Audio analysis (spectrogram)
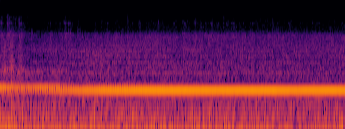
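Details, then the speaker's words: Camper van with newly fitted Thule roof rack, at cruising speed: loud steady mid-pitched howl on one note over road rumble, wind whistling through the rack; described as horrid high-frequency vibration. "That is absolutely horrid. Absolutely horrible. It's a high pressure, or high, what's it called? High frequency vibration or something."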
